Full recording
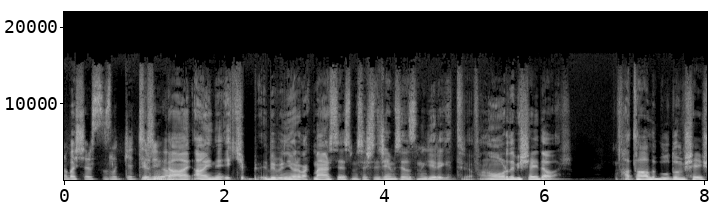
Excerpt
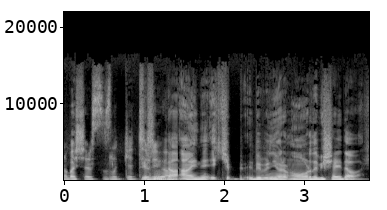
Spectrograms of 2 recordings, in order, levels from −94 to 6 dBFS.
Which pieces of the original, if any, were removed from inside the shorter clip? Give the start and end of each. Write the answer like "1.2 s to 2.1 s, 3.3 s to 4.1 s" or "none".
1.4 s to 1.6 s, 3.0 s to 5.2 s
